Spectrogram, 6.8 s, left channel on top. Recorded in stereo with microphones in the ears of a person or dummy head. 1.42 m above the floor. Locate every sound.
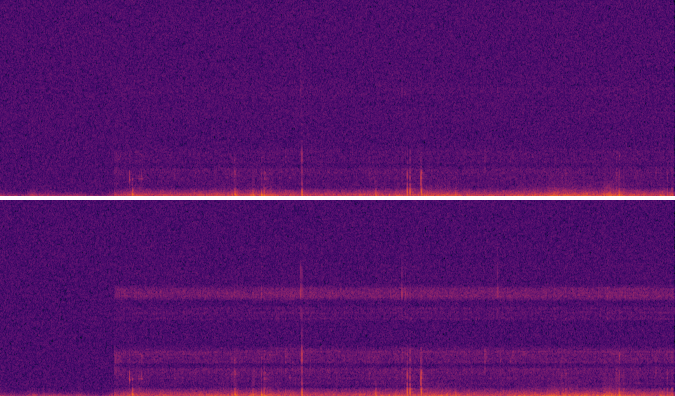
1.1 s boiling: 15° right (ahead or behind)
